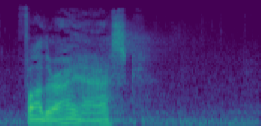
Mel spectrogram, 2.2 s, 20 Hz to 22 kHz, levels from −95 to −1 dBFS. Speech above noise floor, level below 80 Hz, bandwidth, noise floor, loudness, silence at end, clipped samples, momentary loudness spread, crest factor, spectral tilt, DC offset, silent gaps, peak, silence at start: 25 dB; -76 dBFS; 18 kHz; -59 dBFS; -35 LUFS; 0.9 s; under 0.1%; 12 LU; 20 dB; -4.5 dB/octave; under 0.1%; none; -16 dBFS; 0.2 s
